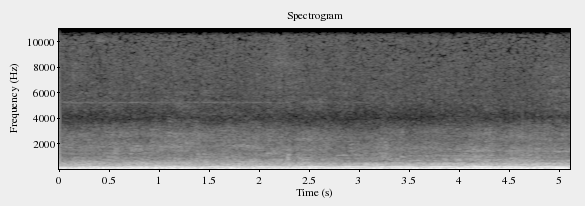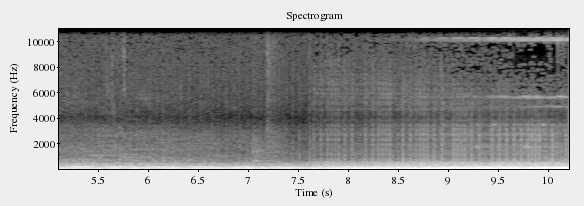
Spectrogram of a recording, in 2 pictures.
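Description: Electronic soundtrack of a robot performance: a low rumbling drone with a steady hum, slowly growing louder. About three-quarters of the way in the sound shifts, the rumble thickens and high steady tones come in.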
